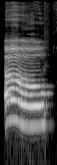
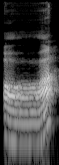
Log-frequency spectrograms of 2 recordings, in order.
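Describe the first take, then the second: First: The vowel says its name, as in 'oak'. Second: The vowel is the short sound, as in 'hot'. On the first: "Letter is long O" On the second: "Letter is short O"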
